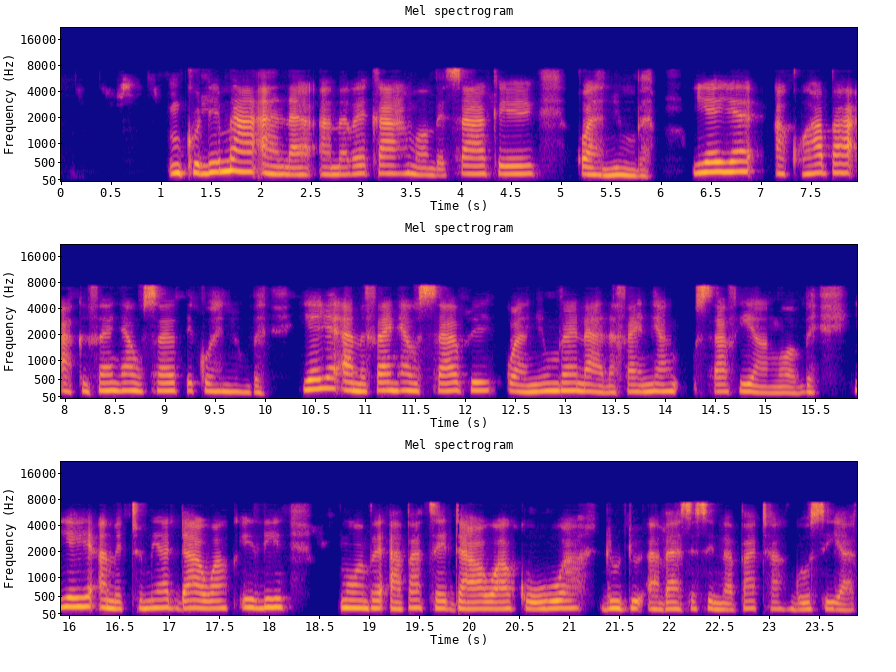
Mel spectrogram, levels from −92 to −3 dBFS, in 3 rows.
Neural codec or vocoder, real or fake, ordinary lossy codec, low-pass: codec, 16 kHz, 0.8 kbps, ZipCodec; fake; AAC, 48 kbps; 7.2 kHz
